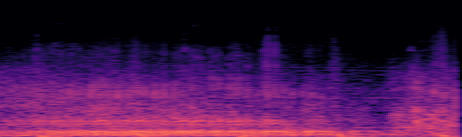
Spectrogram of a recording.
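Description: A car engine running steadily with a low, even hum that eases off near the end.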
